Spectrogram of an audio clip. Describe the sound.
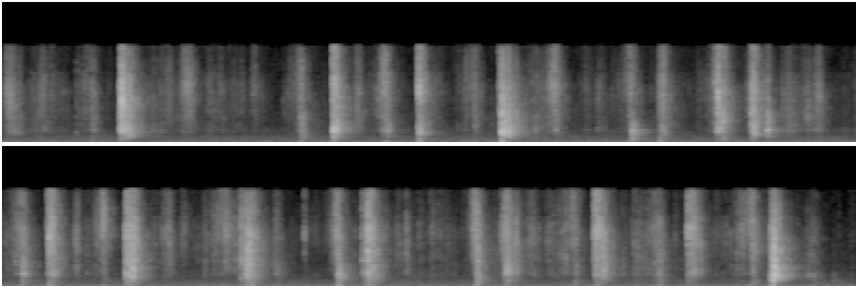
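Tarot cards are shuffled over and over, making many quick, crisp riffles and papery snaps in an uneven rhythm, with short pauses between bursts.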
